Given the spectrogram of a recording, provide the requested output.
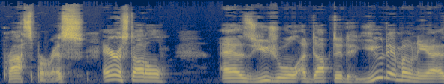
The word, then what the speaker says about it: eudaimonia: On today's Villainous Vocabulary, I have wrangled a word, eudaimonia. Eudaimonia. Eudaimonia. Eudaimonia. It's got the demon kind of dae syllable in it.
